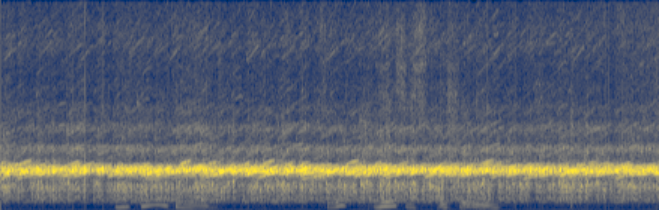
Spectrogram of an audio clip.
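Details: Dense high-pitched trilling chorus of frogs in Michigan runs without pause while a person talks in short phrases over it.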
